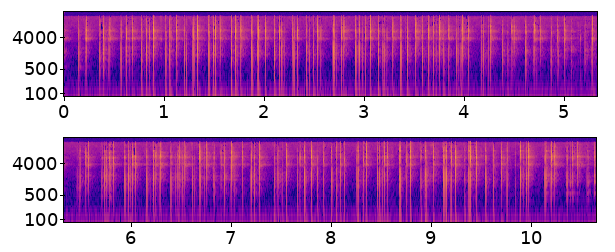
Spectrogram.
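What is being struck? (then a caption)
Bamboo jar lid. Fingertips tap rapidly on a round, engraved, roughly palm-sized bamboo jar lid held close to the mic. The sound is a steady stream of short, dry, hollow clicks with almost no ring, over a faint low hum.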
